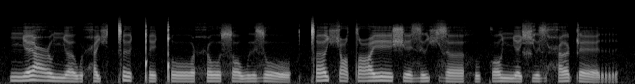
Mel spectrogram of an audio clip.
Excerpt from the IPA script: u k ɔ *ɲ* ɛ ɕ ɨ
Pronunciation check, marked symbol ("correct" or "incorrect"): correct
